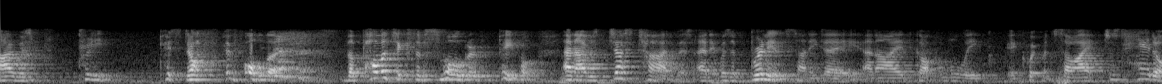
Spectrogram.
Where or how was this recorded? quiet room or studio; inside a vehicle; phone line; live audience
live audience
